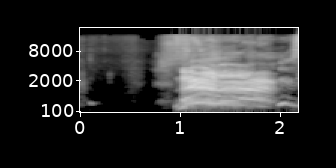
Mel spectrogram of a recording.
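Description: A person's loud, drawn-out laugh, about a second long, starting about a second in after a moment of dead silence.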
